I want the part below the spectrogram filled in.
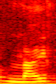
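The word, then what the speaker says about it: knife: के के से के और एन अगर कोई वर्ड शुरू हो रहा है के और एन से तो हमारा के यहां पे साइलेंट होता है। के और एन है तो नाइफ बोलेंगे यानी चाकू।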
